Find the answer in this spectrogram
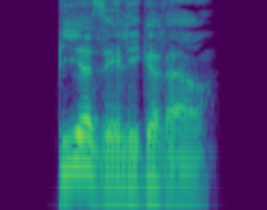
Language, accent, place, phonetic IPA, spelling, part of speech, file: German, Germany, Berlin, [ˈbiːɐ̯ˌzeːlɪɡəʁɐ], bierseligerer, adjective, De-bierseligerer.ogg
- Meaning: inflection of bierselig: 1. strong/mixed nominative masculine singular comparative degree 2. strong genitive/dative feminine singular comparative degree 3. strong genitive plural comparative degree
